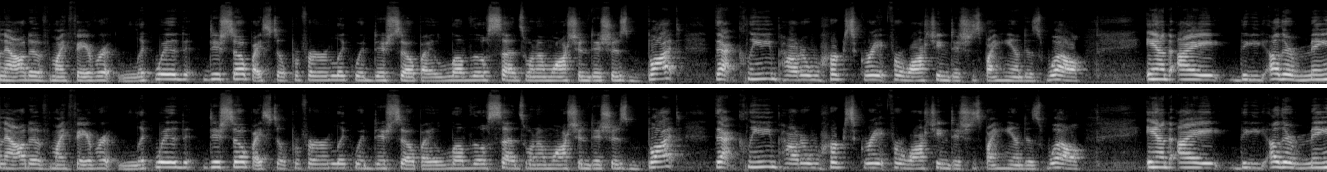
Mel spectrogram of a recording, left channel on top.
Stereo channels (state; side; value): normal; both; correlation 0.47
